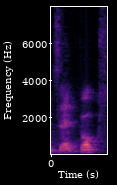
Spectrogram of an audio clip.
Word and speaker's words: ZBOX: And this one, the Zedbox, and it is called a Zedbox cuz I actually asked their PR company if it's pronounced correctly.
